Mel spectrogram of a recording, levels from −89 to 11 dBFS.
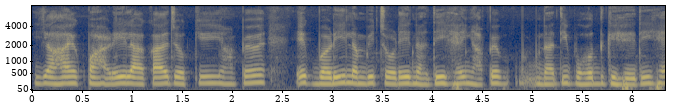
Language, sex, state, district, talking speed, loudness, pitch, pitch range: Hindi, female, Andhra Pradesh, Krishna, 105 wpm, -17 LUFS, 185 Hz, 175-190 Hz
